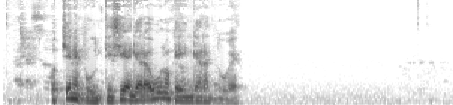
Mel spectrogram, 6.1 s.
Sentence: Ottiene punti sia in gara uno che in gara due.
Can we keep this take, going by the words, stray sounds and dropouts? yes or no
no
